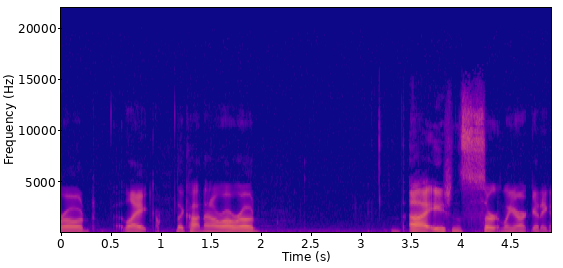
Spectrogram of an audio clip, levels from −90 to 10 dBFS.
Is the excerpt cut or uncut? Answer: uncut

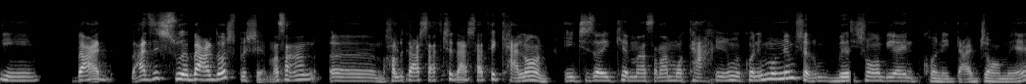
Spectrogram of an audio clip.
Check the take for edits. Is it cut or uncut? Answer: cut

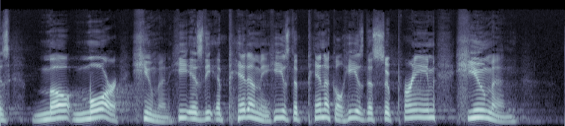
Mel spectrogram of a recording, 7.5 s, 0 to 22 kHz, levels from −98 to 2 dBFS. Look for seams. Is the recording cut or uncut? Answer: uncut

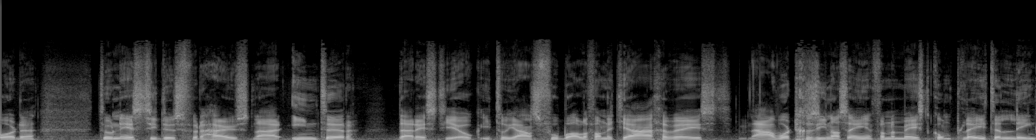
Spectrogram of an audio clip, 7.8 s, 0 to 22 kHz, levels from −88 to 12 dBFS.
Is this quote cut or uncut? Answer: uncut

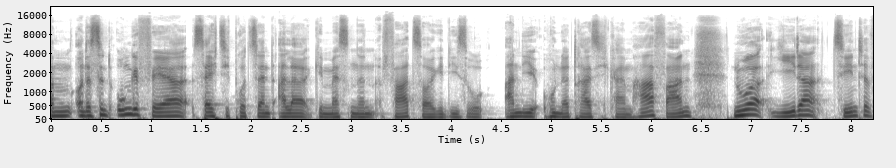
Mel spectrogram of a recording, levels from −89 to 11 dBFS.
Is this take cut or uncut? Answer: uncut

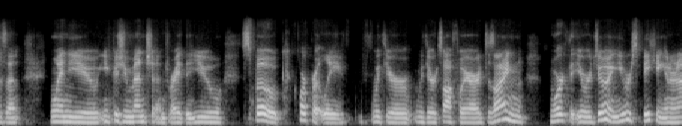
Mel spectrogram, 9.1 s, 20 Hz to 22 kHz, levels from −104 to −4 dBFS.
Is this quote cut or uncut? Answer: uncut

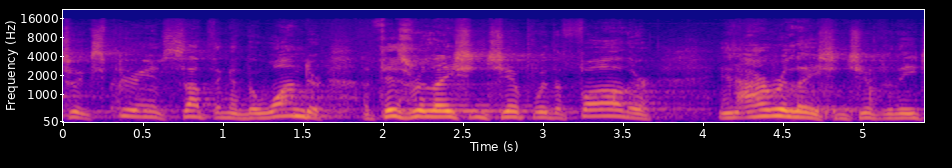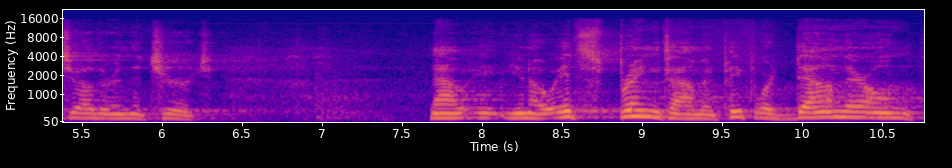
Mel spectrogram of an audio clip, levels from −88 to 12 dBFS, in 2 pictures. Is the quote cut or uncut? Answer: uncut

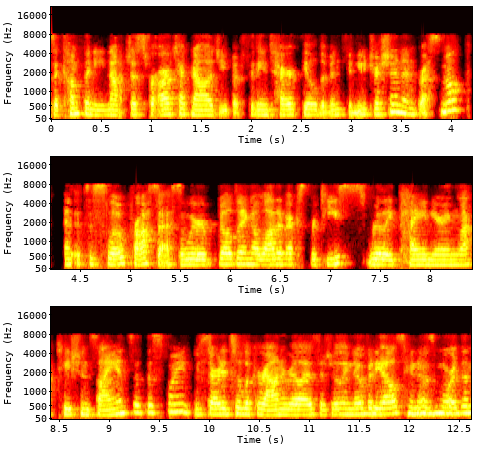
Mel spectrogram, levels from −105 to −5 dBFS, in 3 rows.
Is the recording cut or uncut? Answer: uncut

